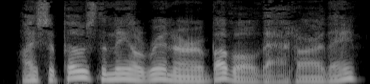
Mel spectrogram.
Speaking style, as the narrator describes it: Tahiri said dryly

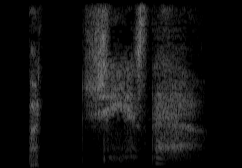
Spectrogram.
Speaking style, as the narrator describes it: the girl whispered

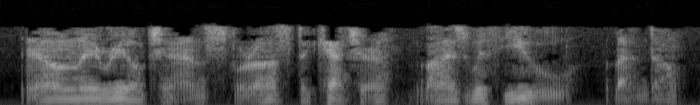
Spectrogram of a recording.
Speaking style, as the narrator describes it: Grayson said softly

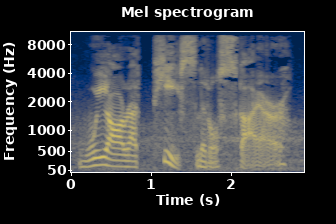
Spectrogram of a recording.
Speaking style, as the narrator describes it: Balder hissed

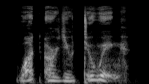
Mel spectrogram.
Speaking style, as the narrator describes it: Finn whispered

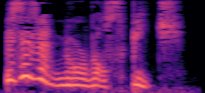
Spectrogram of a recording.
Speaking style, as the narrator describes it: blurted Spidle

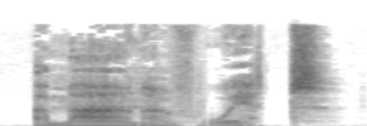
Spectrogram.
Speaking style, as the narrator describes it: Herity said, but his voice was bitter

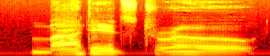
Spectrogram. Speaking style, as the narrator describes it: he moaned

